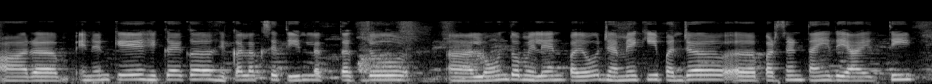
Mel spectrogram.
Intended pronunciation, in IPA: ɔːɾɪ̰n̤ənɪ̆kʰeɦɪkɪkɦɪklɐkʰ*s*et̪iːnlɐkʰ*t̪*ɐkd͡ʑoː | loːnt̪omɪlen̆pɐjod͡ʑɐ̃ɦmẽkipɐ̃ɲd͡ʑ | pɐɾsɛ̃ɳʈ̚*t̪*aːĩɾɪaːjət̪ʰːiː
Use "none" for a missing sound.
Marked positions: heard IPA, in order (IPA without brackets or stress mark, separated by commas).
s, t̪, t̪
